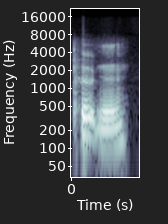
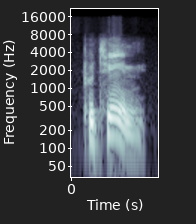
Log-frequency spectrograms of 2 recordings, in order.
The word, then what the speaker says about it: poutine: you say Putin uh it's not it's not Putin poutine right oh sorry it's poutine right so it's like gravy on cheesecake in 10.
